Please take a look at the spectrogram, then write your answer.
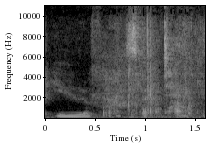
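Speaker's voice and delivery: whispered in wonder; hushed, marveling whisper; awed whisper. Real, not acted. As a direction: breathe the words in awe.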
